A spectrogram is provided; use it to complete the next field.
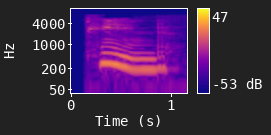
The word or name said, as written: teind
